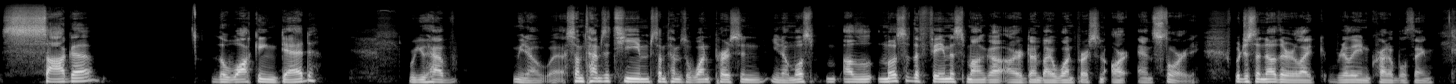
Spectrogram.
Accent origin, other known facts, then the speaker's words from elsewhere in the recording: Jersey City, New Jersey, United States; I'm from Jersey City, which is, you know, it's a big it's the big city in Jersey that everyone knows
